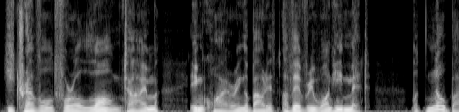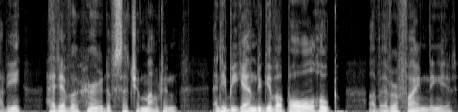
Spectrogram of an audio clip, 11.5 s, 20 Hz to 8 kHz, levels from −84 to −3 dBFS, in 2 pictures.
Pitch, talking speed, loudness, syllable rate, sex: 115 Hz, 185 wpm, -17 LUFS, 5.4 syllables/s, male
